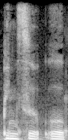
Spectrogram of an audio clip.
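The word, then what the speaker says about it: ピ ン ス (빙수): 私はフルーツがたっぷり乗った、今回食べたようなアップルマンゴーのピンス、ピンスっていうのは氷に水と書いて韓国語でピンスと読むんですね。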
